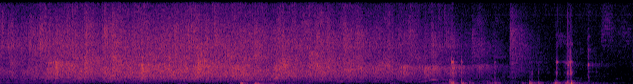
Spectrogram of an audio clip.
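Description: Audience applause that swells, then dies away over a few seconds, followed by several short low thumps near the end.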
